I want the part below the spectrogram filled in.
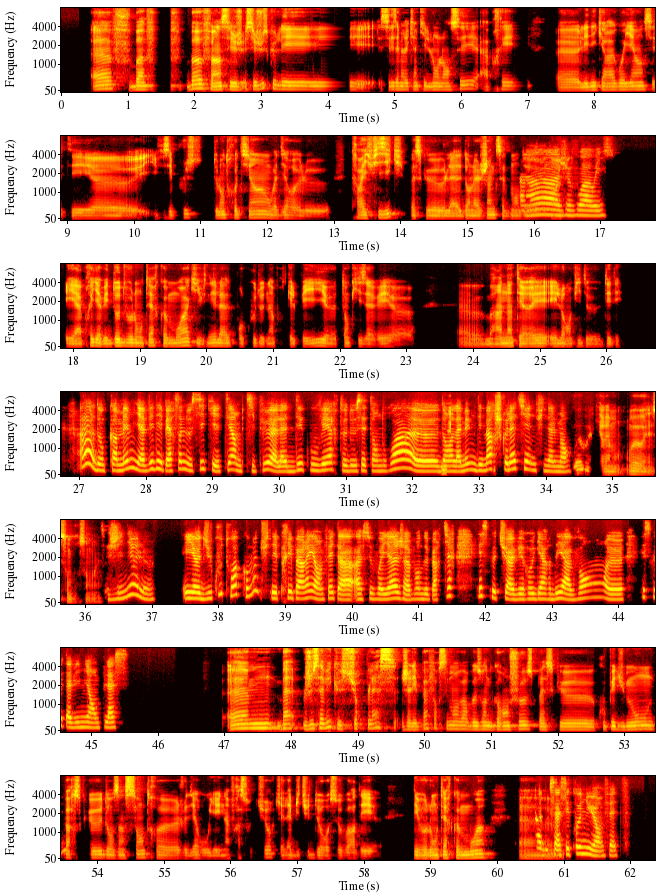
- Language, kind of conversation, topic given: French, podcast, Quel conseil donnerais-tu à quelqu’un qui part seul pour la première fois ?
- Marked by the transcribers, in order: blowing; distorted speech; other background noise; static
